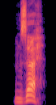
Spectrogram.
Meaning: loquats, medlars
- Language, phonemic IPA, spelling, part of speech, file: Moroccan Arabic, /mzaːħ/, مزاح, noun, LL-Q56426 (ary)-مزاح.wav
